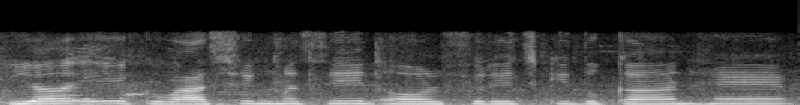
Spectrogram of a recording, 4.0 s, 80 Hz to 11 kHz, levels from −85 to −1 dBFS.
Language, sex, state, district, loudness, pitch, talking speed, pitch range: Hindi, female, Bihar, West Champaran, -16 LUFS, 245 Hz, 135 wpm, 240-255 Hz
